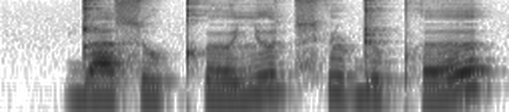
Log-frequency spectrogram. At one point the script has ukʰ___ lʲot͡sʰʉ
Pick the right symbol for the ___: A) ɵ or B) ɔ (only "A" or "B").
A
